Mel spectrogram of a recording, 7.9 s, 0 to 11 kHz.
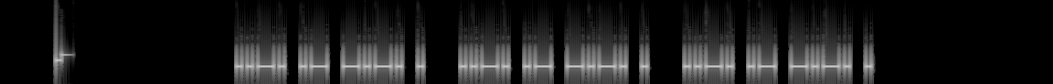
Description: Morse code, heard as a keyed tone, about 30 wpm, 700 Hz. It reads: FACE FACE FACE
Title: Top 500 Words Repeated 30wpm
